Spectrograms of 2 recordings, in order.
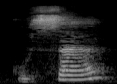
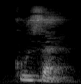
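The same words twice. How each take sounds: First: "cousin" with a hissed, unvoiced s in the middle; double S. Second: "cousin" with a voiced z in the middle; soft Z. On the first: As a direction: say "cousin" with an s sound, ending on a rise. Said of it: "es importante pronunciar bien las dos S". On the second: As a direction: say "cousin" with a buzzing z, falling at the end. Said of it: "se pronuncia como una Z suave". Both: Shown as a demonstration.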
